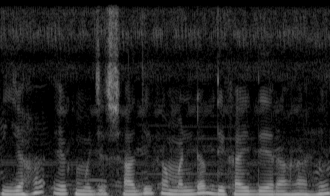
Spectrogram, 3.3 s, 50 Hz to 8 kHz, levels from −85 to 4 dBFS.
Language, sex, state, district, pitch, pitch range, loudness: Hindi, male, Chhattisgarh, Raigarh, 145 Hz, 135-160 Hz, -35 LUFS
